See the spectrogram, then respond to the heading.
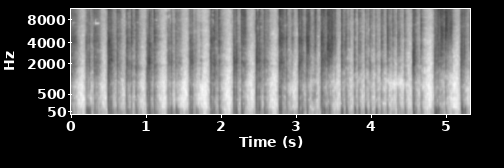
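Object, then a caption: Cloth-bound hardcover book. Fingertips scratch and tap on the cover and page edges of a small, closed, green cloth-covered hardback book. Rapid, irregular, dry taps with little ring mix with soft scratching, and the sound is mostly low and thumpy with a faint bright rustle.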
